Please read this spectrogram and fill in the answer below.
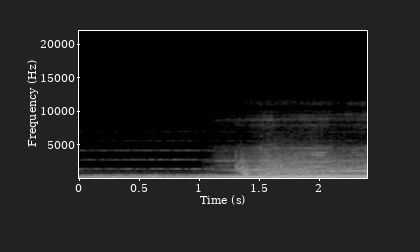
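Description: Trailer score over a low underwater rumble. About a second and a quarter in, a shimmering swell rises and a long held note comes back in.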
